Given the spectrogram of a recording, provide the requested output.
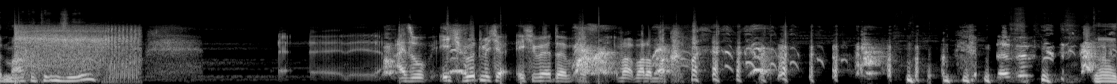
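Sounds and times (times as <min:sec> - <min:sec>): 
speech: 0:00.0 - 0:01.2, 0:04.0 - 0:08.2, 0:09.1 - 0:11.1
small guard dog barking in sharp loud yaps: 0:05.8 - 0:06.8
laughter: 0:06.5 - 0:11.1.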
